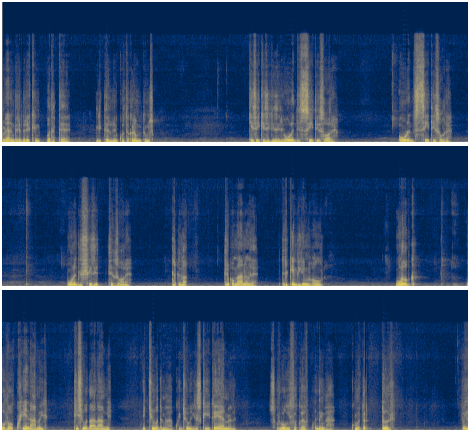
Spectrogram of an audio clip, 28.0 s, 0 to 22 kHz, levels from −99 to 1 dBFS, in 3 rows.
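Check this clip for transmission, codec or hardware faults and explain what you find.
The check finds no faults to explain in this clip.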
